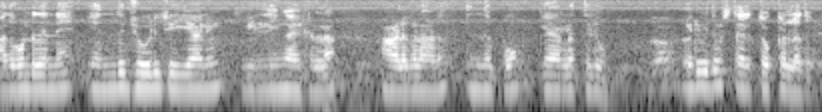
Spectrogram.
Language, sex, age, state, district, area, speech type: Malayalam, male, 18-30, Kerala, Kozhikode, rural, spontaneous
